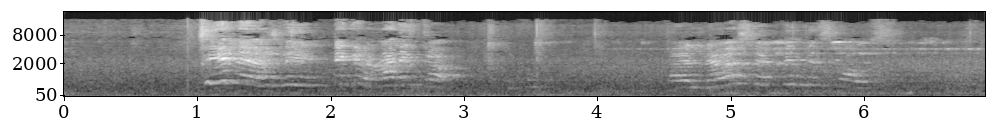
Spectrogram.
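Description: A young girl talks and shouts playfully nearby.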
